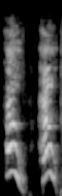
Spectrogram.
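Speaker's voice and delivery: high, loud cries of help; yelling for help. Acted. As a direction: shout it like a panicked little owl. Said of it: "he yelled".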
